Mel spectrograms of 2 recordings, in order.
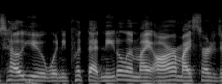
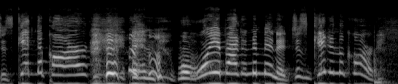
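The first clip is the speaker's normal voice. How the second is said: mock very high, shrill, loud screaming; 5 dB louder than usual. Retelling what a woman on the phone screamed at the speaker, retelling her screaming. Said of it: "she's screaming at me the whole time".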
